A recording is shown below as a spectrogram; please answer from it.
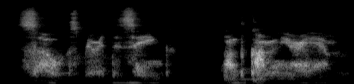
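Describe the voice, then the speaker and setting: The speaker is whispering with a calm tone. The pace is fairly slow. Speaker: ASMR tarot reader. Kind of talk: whispered tarot reading. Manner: soft, whispered, calm.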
